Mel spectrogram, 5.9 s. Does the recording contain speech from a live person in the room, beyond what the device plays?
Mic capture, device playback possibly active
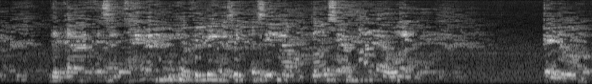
No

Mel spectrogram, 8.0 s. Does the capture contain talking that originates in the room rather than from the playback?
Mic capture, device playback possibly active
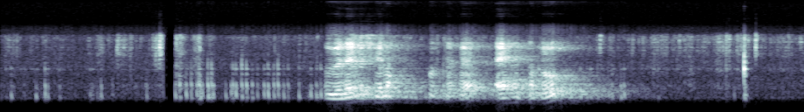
Yes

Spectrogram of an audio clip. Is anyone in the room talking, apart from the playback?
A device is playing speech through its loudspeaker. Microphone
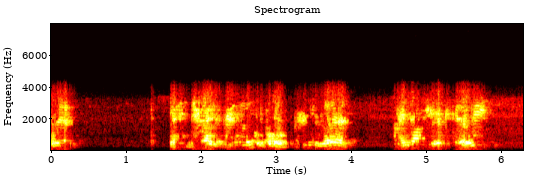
No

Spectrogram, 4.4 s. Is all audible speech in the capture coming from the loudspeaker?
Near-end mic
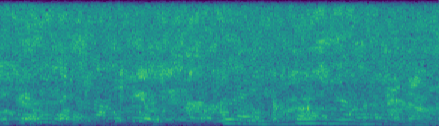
No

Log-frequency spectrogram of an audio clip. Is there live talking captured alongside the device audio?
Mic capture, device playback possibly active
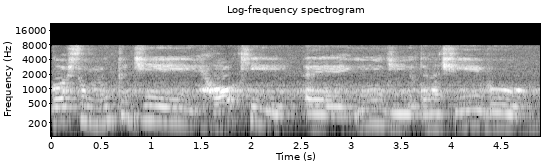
No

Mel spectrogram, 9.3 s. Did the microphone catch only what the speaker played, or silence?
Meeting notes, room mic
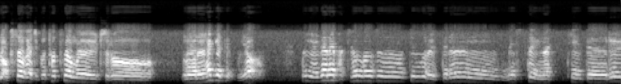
Yes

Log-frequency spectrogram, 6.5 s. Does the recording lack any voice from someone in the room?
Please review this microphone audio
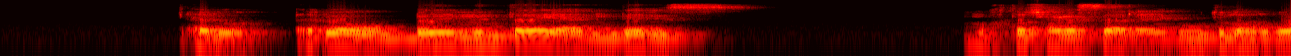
Yes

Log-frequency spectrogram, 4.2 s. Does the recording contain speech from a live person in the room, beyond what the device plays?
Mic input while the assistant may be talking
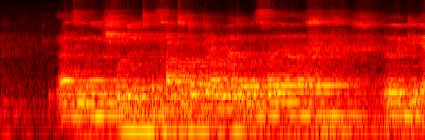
No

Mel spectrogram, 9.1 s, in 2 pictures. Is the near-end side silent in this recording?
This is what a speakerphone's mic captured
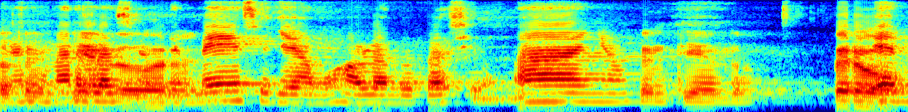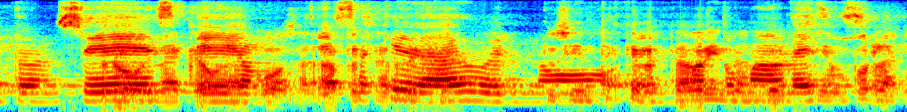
Yes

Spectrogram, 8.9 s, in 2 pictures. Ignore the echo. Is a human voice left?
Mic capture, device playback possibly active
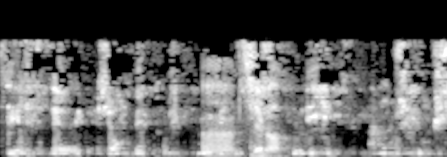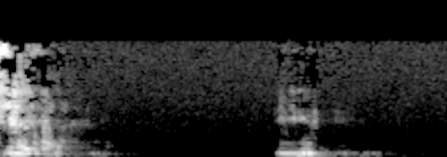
Yes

